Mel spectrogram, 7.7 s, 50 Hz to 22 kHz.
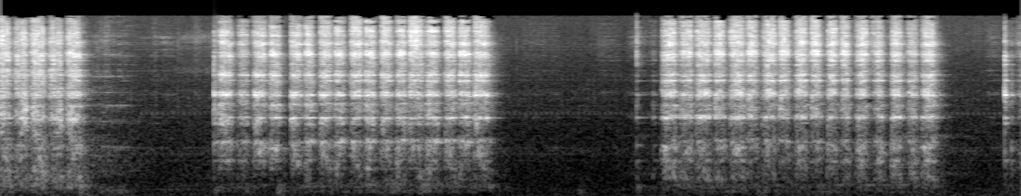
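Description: A steel file is scratched back and forth along the edge of a small, flat, solid cast iron stove plate held upright by hand against a wooden block. Bright, high rasping strokes come in quick runs: a short burst, two long bursts separated by near-silent pauses, and the start of another at the end. A metallic tone sits around 3 kHz with almost no low end.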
